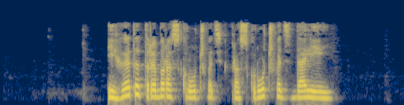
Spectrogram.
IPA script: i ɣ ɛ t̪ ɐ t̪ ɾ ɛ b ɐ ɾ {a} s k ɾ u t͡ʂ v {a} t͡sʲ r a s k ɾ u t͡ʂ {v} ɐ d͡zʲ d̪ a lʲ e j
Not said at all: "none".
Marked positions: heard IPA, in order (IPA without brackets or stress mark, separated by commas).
a, ɐ, v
